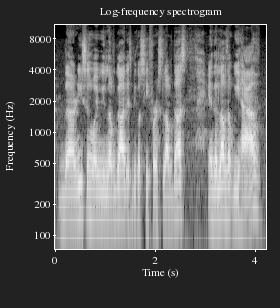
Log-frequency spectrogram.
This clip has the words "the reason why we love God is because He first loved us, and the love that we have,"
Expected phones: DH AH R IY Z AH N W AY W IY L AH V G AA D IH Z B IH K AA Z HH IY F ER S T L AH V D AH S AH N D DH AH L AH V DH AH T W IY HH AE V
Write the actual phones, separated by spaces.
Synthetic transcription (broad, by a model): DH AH R IY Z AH N W AY W IY L AH V G AA D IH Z B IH K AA S HH IY F ER S T L AH V D AH S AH N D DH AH L AH V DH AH T W IY HH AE V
